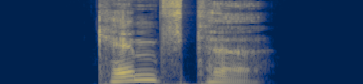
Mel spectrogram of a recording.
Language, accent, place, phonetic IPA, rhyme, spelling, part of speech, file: German, Germany, Berlin, [ˈkɛmp͡ftə], -ɛmp͡ftə, kämpfte, verb, De-kämpfte.ogg
- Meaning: inflection of kämpfen: 1. first/third-person singular preterite 2. first/third-person singular subjunctive II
